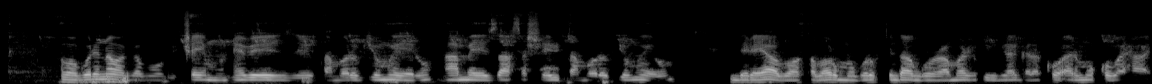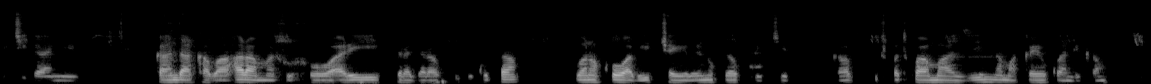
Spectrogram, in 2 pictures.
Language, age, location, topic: Kinyarwanda, 25-35, Kigali, government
